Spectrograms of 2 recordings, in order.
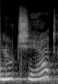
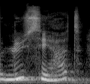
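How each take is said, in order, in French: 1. Luceat se prononce sans la prononciation latine à la française. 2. Luceat se prononce avec la prononciation latine à la française. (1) "On ne dira pas luceat, comme on vient d'entendre" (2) "comme on prononçait le latin à l'église à l'époque de Gossec"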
